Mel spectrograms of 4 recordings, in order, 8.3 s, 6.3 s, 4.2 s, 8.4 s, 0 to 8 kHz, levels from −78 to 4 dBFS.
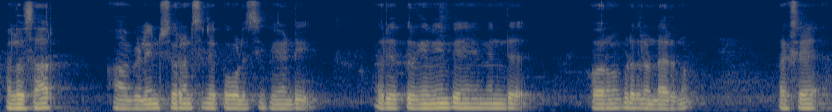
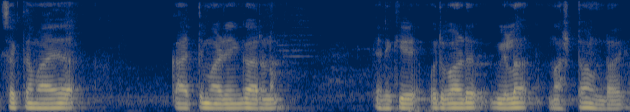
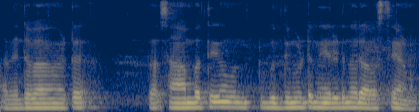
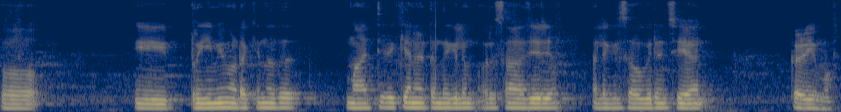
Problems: low volume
